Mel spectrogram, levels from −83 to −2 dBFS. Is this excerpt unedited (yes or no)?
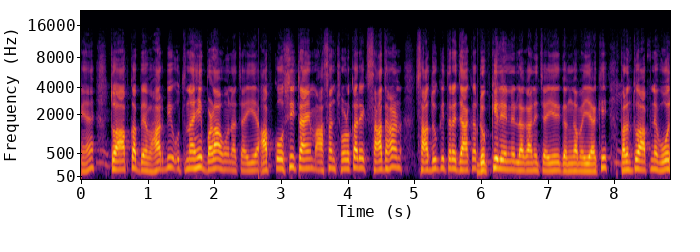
no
